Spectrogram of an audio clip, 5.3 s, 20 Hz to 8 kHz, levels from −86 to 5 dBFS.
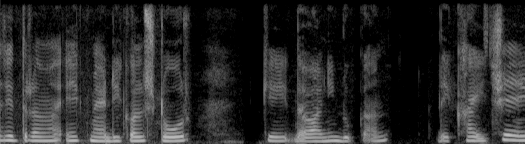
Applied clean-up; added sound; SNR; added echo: none; none; none; none.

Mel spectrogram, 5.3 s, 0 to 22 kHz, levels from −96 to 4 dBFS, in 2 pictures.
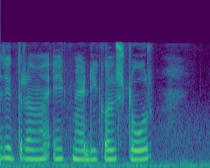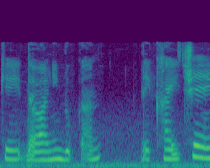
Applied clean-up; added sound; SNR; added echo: none; Bird vocalization, bird call, bird song; 16 dB; none.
